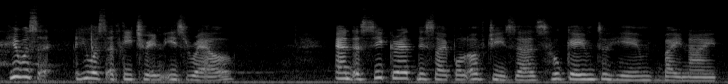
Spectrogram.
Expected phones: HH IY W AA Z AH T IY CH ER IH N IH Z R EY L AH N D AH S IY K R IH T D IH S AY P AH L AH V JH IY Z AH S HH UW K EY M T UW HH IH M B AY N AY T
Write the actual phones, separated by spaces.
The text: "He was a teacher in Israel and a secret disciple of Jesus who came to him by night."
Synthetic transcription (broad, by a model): HH IY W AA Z AH T IY CH ER IH N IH S R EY L AH N D AH S IY K R IH T D IH S AY P AH L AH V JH IY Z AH S HH UW K EY M T UW HH IH M B AY N AY T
